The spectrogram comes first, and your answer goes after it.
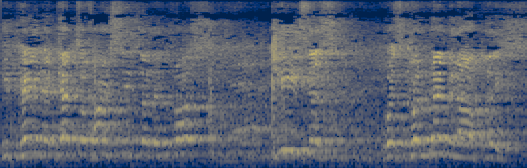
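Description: With clear background noise behind him, a man speaks at an extremely high pitch, a fairly slow pace and fairly even intonation.

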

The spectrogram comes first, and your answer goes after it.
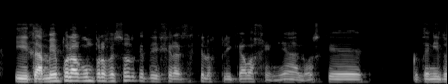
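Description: With ordinary pitch variation, a man talks fairly quickly in front of a quiet background. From Spain. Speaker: schoolteacher and traveller; schoolteacher. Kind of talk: casual interview. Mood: friendly, warm. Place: home room. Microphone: video call.

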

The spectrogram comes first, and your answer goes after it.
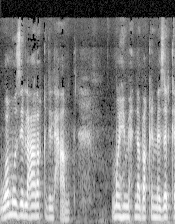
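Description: A woman talks with a Moroccan accent. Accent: Moroccan Darija with French loanwords. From Morocco. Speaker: beauty product sales vlogger. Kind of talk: product demonstration vlog. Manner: halting with fillers. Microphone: phone near.

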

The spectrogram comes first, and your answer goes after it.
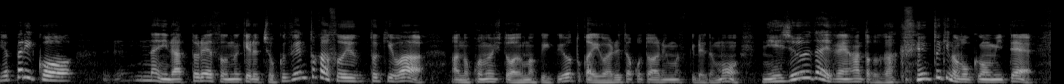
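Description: Very wide swings in pitch from a man, at a fairly quick pace. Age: 30s. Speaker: real estate investor. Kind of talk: monologue to camera. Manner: many filler sounds. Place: home room. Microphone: phone near.

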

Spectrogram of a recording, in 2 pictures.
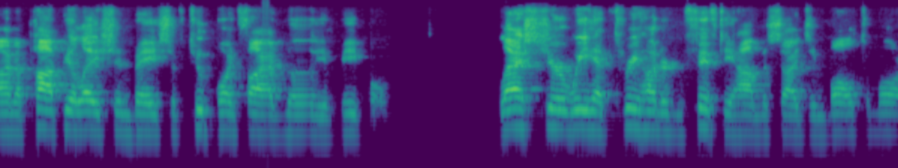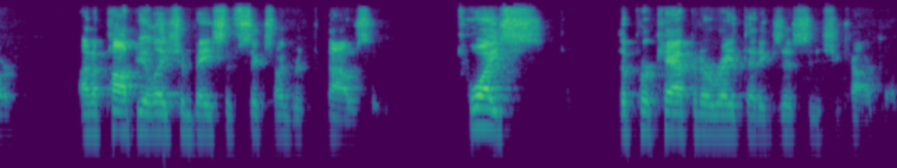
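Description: A fairly slow pace in a flat monotone. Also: man. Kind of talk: informal lecture to students. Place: kitchen. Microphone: webcam.

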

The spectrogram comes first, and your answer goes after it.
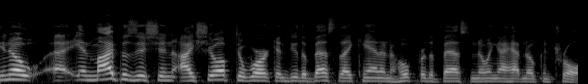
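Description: A man speaks at a fairly quick pace with a high pitch and lively intonation. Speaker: TV host. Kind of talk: interview. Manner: laughs easily. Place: studio. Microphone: lapel.

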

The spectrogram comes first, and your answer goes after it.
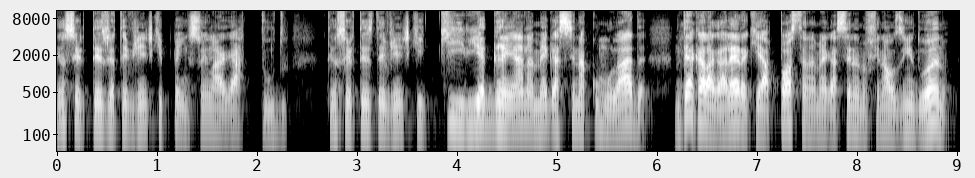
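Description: A man talks at a very fast pace, fairly high in pitch and fairly even in intonation, against a quiet background. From Brazil. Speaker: podcast co-host and marketer; podcast co-host. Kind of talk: casual chat. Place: studio. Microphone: studio mic.

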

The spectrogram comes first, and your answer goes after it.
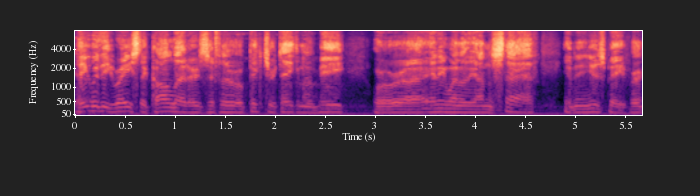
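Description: Someone with an American accent talks at a very fast pace in a dry sound with no echo. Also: man. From US Midwest. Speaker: retired radio broadcaster and ad salesman. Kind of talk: reminiscing radio conversation. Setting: radio studio. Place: studio.

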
